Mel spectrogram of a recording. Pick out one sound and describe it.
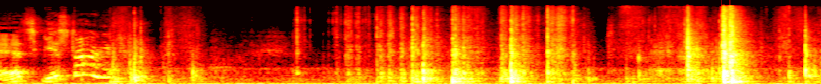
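A pen scratches on cardboard.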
